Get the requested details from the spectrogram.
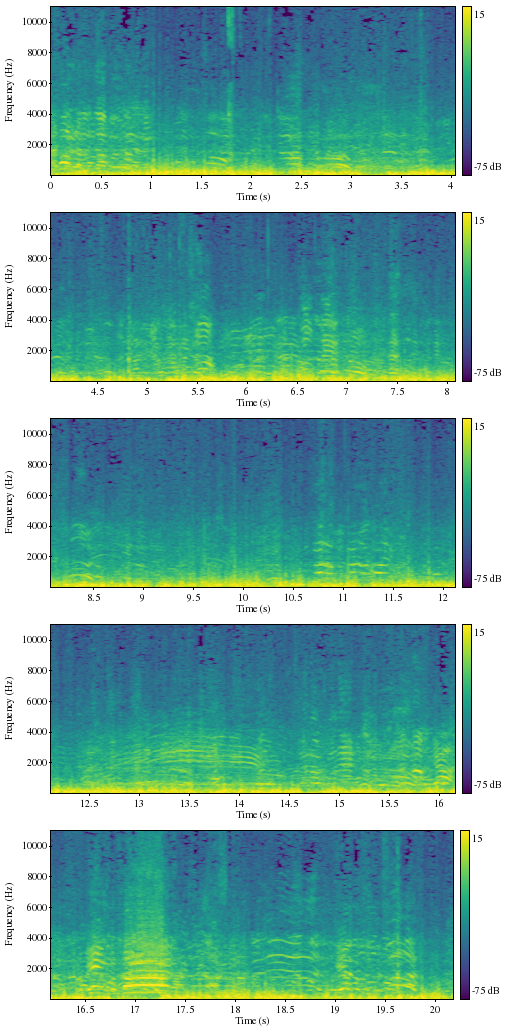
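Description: Rugby players shout to one another across an open field.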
